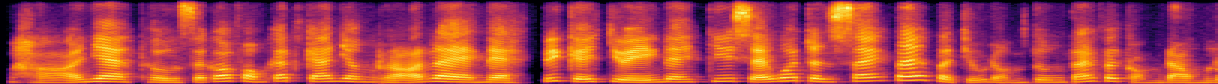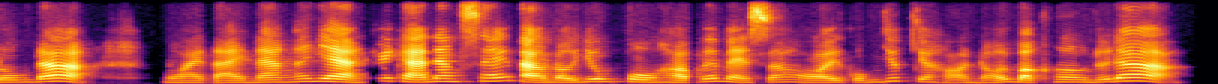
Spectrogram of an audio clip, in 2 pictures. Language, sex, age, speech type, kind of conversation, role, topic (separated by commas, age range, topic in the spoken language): Vietnamese, female, 35-39, read, expert-assistant, expert, Nghệ thuật có mất đi giá trị thật khi trở thành hàng hóa không?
